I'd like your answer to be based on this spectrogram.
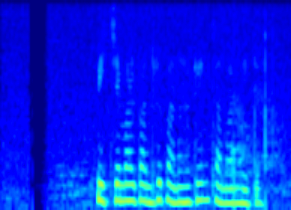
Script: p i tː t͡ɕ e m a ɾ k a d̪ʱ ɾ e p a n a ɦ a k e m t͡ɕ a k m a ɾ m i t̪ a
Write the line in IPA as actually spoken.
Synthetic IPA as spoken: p i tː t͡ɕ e m a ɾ p a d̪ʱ ɾ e p a n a ɦ a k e n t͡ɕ a m a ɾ m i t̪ a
